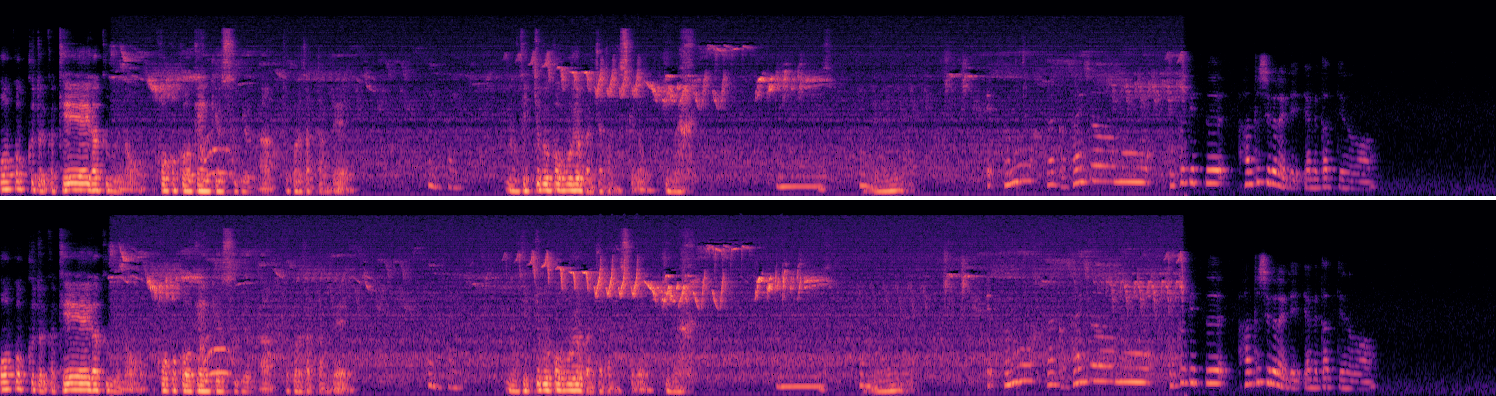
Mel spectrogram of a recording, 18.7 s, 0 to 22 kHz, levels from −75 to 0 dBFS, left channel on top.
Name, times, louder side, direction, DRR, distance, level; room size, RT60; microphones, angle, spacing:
voice 1, 0.0-4.4 6.3-8.7 10.2-10.3 10.9-11.3, equal, 30° left, -7 dB, 1.3 m, -19 dB
sound 1, 1.4-14.8, right 5 dB, 80° right, 1.1 m, -26 dB
voice 2, 2.5-3.0 5.3-5.8 9.7-10.3 10.7-11.4 12.3-17.2, right 1 dB, 15° right, -1 dB, 1.1 m, -27 dB
5.2 x 2.6 x 3.3 m, 0.32 s
head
